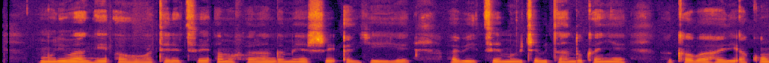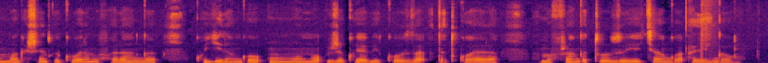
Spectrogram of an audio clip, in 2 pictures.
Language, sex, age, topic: Kinyarwanda, female, 18-24, finance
